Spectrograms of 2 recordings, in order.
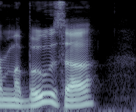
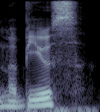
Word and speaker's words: Mabuse: Cinematographer Charlie Steinberger, only other title I recognized was The Death Ray of Dr. Mabuza. Thanks to Stephen for the correct pronunciation of Dr. Mabuza, which I think I previously called Mabuse.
